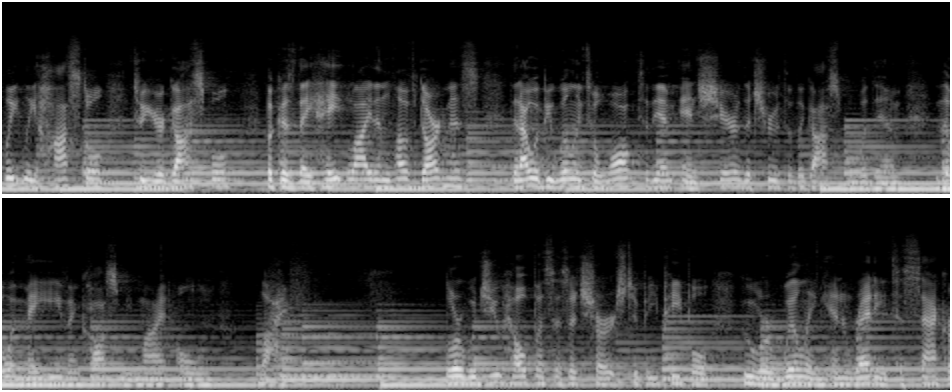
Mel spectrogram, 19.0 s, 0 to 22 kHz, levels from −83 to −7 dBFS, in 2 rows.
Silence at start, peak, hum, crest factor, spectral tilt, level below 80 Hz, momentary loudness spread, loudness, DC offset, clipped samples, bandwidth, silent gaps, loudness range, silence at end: 0 s; -4 dBFS; none; 18 dB; -9.5 dB/octave; -52 dBFS; 7 LU; -22 LUFS; under 0.1%; under 0.1%; 6.4 kHz; none; 3 LU; 0 s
